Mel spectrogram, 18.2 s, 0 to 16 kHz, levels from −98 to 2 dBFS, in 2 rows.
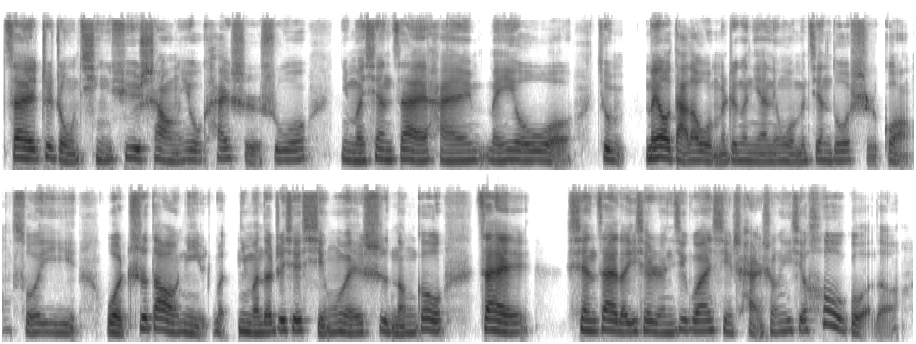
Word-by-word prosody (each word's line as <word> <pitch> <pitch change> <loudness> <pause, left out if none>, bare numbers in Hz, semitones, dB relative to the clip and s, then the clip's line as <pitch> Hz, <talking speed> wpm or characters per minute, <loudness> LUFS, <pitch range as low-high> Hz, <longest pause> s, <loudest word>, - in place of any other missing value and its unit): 在 190 -2 +6
这 190 +4 -2
种 150 -7 -2
情 170 -1 -3
绪 185 +2 -1
上 175 -5 -1
又 165 -1 -4
开 185 +3 -3
始 - - -4
说： 170 +2 -5 0.3
“你 175 - -7
们 150 -1 -1
现 175 +2 0
在 170 -3 +4
还 150 -1 0
没 155 0 -3
有 165 -2 -1
我 160 -1 -3 0.2
就 180 -4 -1 0.2
没 190 - +4
有 200 -1 +8
达 170 -2 +4
到 155 +2 +1
我 150 -2 0
们 135 - -6
这 150 +1 -3
个 155 - -5
年 140 -1 -5
龄， 145 +1 -6
我 145 -2 -5
们 145 - -7
见 155 0 -5
多 155 +1 -4
识 195 +3 -4
广， - - -6
所 155 -5 -3
以 150 -1 -7 0.3
我 155 -3 +5
知 215 +10 +1
道 200 -6 +4
你 150 -5 -5
们 170 - -9
你 180 - -3
们 150 -3 +1
的 155 +1 +3
这 190 +3 +2
些 190 0 +3
行 160 -5 -1
为 155 -2 0
是 175 +2 0
能 140 +1 -3
够 185 0 +1 0.3
在 180 -2 +7 0.3
现 190 -3 +1
在 185 -1 +6
的 160 -1 +2
一 165 - 0
些 180 0 0
人 155 -2 -3
际 195 +2 -3
关 180 -1 +1
系 190 -3 -4
产 - - -3
生 170 -1 -7
一 180 - -6
些 190 0 -3
后 255 +1 -1
果 455 - -3
的。” - - -12
165 Hz, 225 characters per minute, -25 LUFS, 155-185 Hz, 0.3 s, 有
